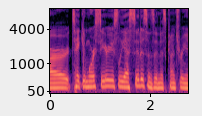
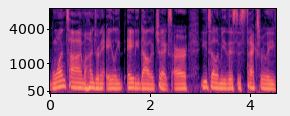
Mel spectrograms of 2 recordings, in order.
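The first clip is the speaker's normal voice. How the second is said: usual speaking voice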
